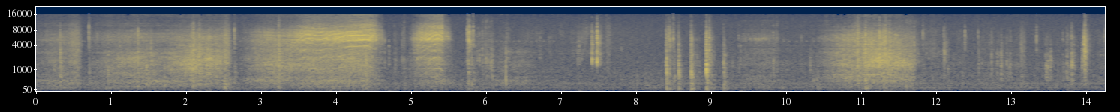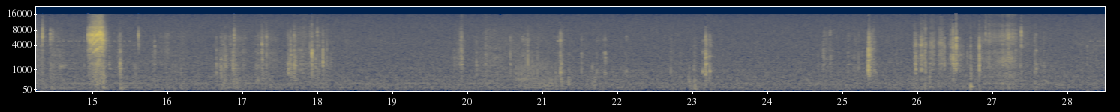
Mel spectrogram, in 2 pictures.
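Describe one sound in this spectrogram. A toy train's plastic body clicks and clatters against the track as a hand handles it.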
